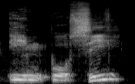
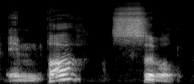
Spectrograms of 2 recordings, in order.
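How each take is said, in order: First: The stress falls late; the last syllable is clear. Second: The stress falls early; the last syllable is reduced. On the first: "Tengo que decir todas mis letras, todos mis fonemas, ble" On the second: "en inglés nos vamos a cargar más hacia la mitad o incluso el principio"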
